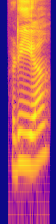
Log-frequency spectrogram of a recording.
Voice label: "ria", Spanish syllable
